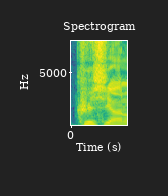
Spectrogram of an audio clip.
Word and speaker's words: Chrisean: It's like Chris Sean. Chris and then Sean.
